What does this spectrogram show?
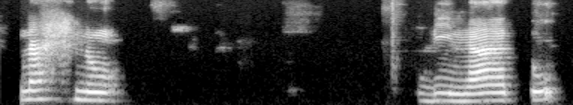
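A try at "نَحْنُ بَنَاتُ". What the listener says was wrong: Bukan binat, tapi banat. Banat ini adalah bentuk jamak dari bintun. Banat itu anak-anak perempuan. Jamak.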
